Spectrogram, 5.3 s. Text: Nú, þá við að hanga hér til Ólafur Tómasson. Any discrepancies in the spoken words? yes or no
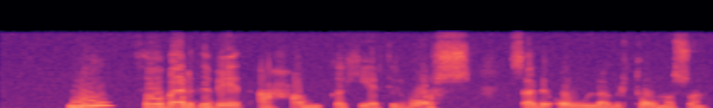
yes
